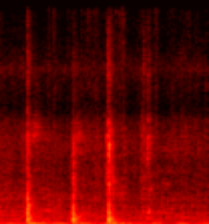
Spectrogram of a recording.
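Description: Three sharp knocks about half a second apart, then a fainter fourth: a cooking utensil striking a large aluminium cooking pot while bihon noodles are stirred and vegetables added. A steady low hum runs underneath.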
